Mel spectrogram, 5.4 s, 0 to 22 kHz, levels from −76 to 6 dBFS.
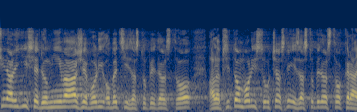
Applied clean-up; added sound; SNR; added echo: none; none; none; none.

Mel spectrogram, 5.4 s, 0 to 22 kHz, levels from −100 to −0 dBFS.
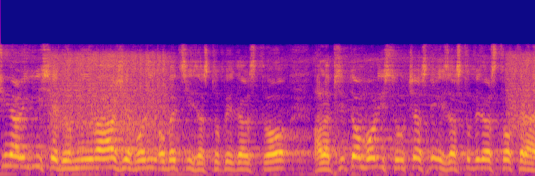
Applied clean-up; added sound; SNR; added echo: none; Drill; 15 dB; reverberation time 1.0 s.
